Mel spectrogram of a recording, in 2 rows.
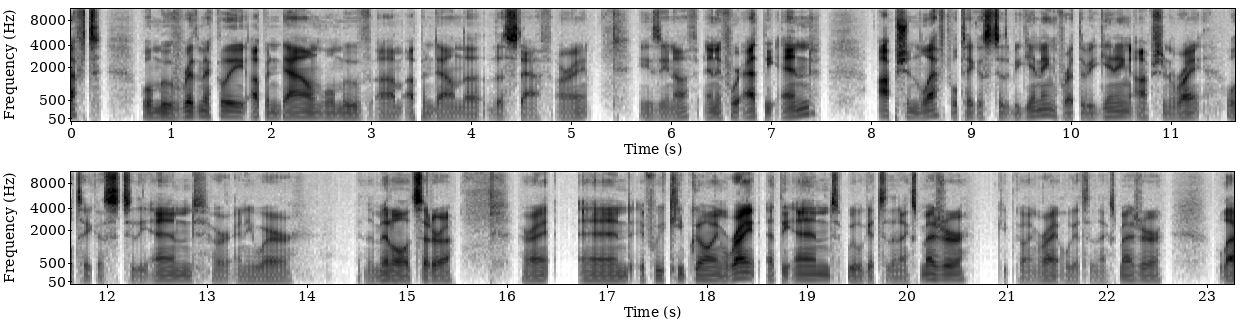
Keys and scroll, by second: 0.0 Right, 0.4 Left, 0.6 Left, 1.0 Left, 1.3 Up, 1.5 Up, 1.8 Up, 2.0 Up, 2.3 Down, 2.5 Down, 2.6 Down, 2.7 Down, 2.9 Up, 3.1 Up, 3.5 Up, 4.0 Right, 4.7 Left, 5.1 Right, 5.4 Right, 5.8 Right, 8.9 alt+Left, 11.2 alt+Right, 12.5 Left, 12.7 Left, 13.2 alt+Left, 13.7 Right, 14.7 Left, 14.9 Left, 15.1 Left, 15.2 Left, 15.4 Left, 17.1 Right, 17.2 Right, 17.5 Right, 18.1 Right, 19.2 Right, 20.0 Right, 20.1 Right, 20.3 Right, 20.4 Right, 20.5 Right, 20.7 Right, 20.9 Right, 21.4 Right, 21.7 Right, 22.0 Left, 22.2 Left, 22.4 Left, 22.6 Left, 22.8 Left, 23.1 Left.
